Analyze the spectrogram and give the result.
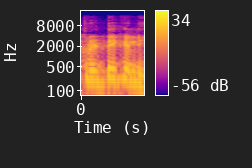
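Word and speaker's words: critically: फिर देखिए क्रिटिकली, क्या होता है, क्रिटिकली, यहां पर भी ए का उच्चारण नहीं हो रहा है।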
